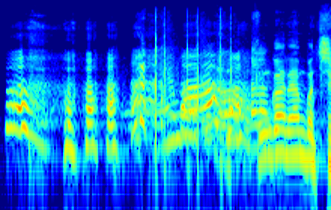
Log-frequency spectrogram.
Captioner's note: claps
